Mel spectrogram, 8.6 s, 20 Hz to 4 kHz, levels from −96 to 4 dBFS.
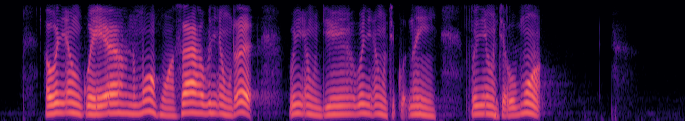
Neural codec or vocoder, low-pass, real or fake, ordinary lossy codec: vocoder, 24 kHz, 100 mel bands, Vocos; 3.6 kHz; fake; none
